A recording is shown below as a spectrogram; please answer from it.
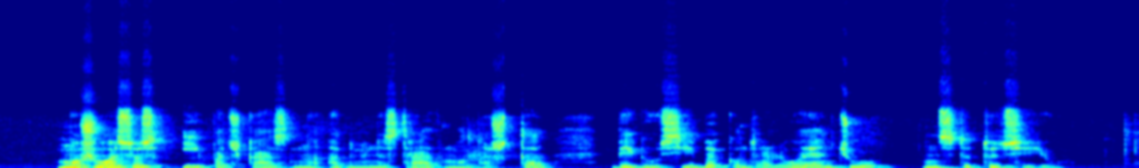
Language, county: Lithuanian, Vilnius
